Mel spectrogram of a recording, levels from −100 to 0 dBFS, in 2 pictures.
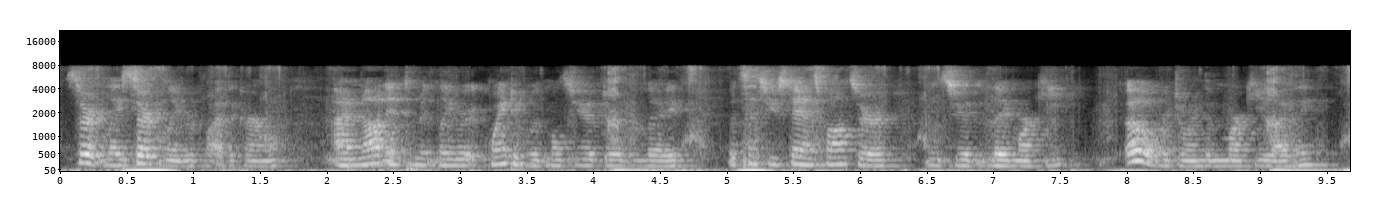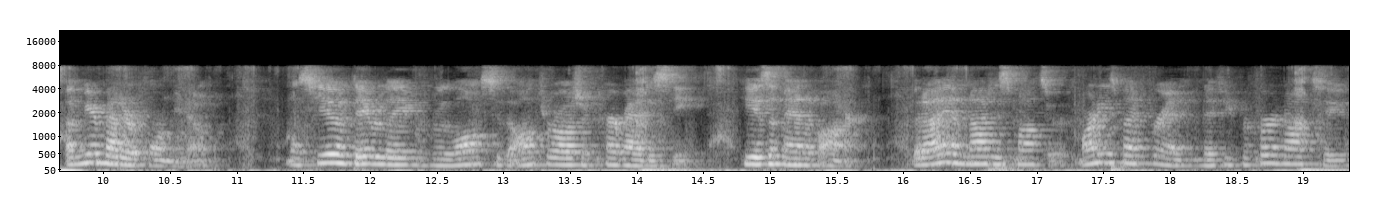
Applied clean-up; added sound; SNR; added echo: none; Chewing, mastication; 11 dB; reverberation time 0.6 s.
